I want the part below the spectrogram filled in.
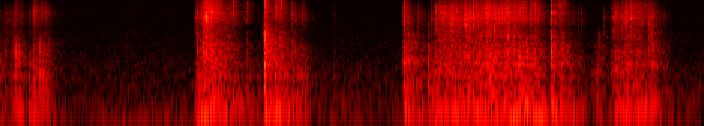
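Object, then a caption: Small flat glass gem pebbles on a wooden surface. Fingertips rake and shuffle a pile of small, solid, blue iridescent flat glass gems on a wooden surface. Bright, clicking clatters come in short bursts with quiet gaps between them, and one longer, steadier rattle runs near the end.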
